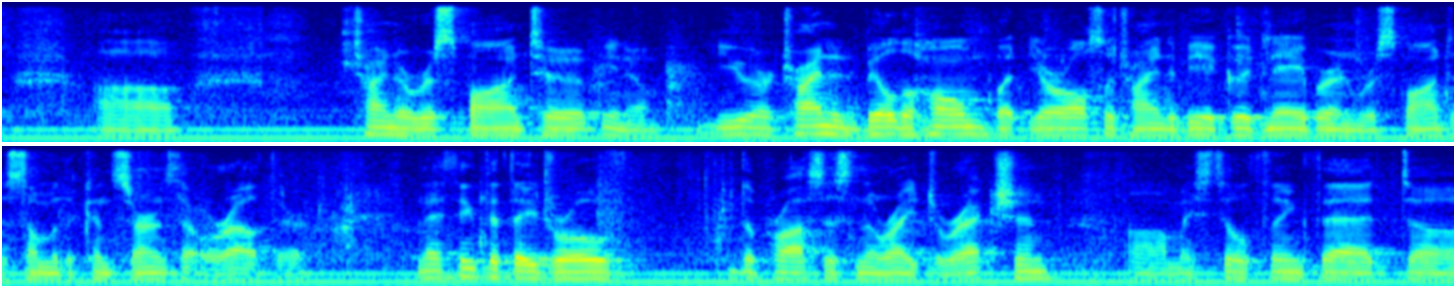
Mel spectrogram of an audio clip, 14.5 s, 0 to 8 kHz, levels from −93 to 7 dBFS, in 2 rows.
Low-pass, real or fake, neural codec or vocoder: 7.2 kHz; real; none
